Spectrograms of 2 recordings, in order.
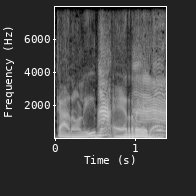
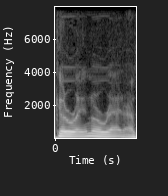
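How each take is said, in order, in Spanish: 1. El nombre se pronuncia con pronunciación española. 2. El nombre se pronuncia con pronunciación inglesa. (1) "se dice Carolina Herrera" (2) "no se dice Carolina Herrera"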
